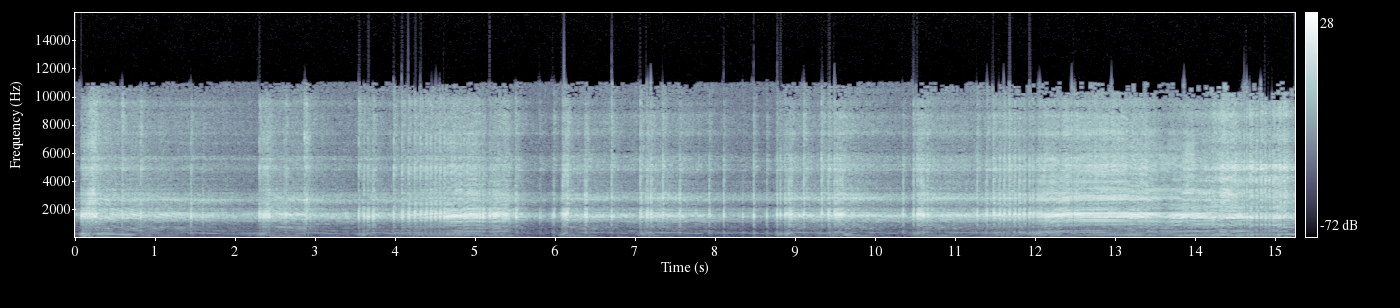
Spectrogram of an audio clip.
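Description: Dirt bike engine running and being revved up and down over and over, the pitch rising and falling with each blip of the throttle.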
